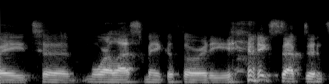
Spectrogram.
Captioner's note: laughs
